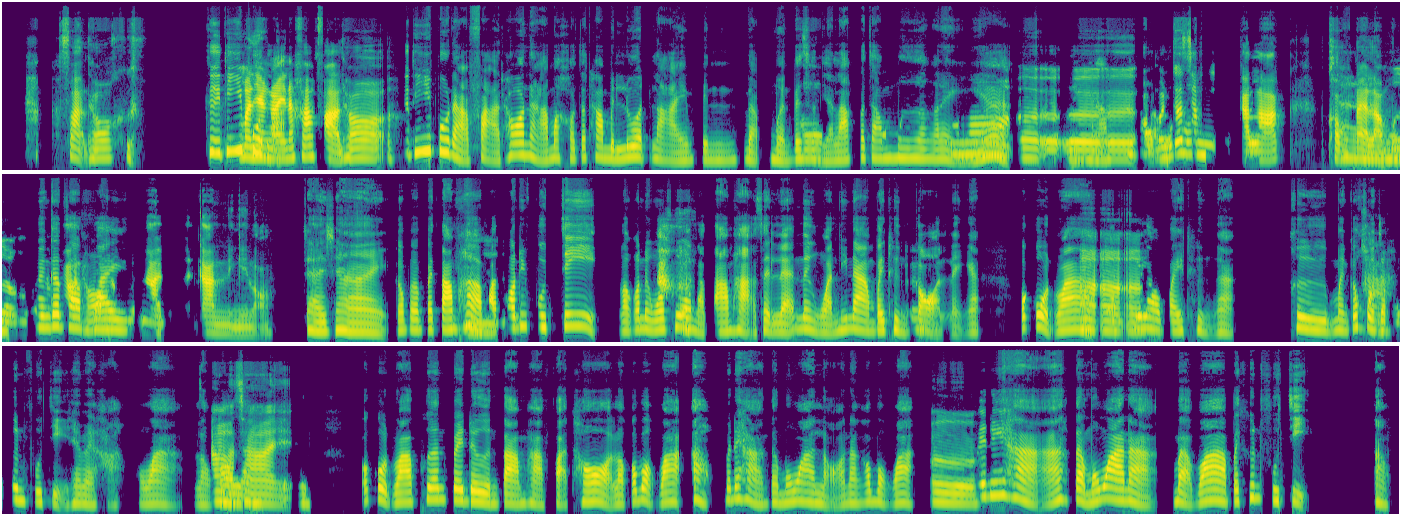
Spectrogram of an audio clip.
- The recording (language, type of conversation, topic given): Thai, podcast, มีเหตุการณ์ไหนที่เพื่อนร่วมเดินทางทำให้การเดินทางลำบากบ้างไหม?
- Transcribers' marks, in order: laughing while speaking: "คือ"; chuckle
